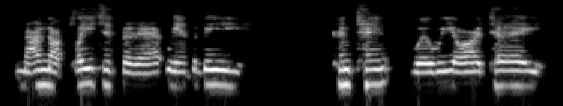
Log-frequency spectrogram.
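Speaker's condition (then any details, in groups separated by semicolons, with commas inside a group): Cerebellar ataxia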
